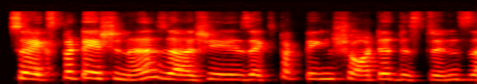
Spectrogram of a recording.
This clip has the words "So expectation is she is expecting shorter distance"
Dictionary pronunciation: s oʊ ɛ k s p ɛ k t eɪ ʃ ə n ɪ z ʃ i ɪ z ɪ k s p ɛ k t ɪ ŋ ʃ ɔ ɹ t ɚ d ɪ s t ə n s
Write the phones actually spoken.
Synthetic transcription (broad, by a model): s oʊ ɛ k s p ɛ k t eɪ ʃ ə n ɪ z ʃ i ɪ z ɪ k s p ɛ k t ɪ ŋ ʃ ɔ ɹ t ɚ d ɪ s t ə n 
